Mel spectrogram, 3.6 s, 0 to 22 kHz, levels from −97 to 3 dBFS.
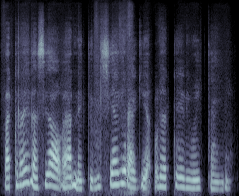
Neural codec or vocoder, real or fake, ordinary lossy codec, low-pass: codec, 44.1 kHz, 2.6 kbps, DAC; fake; none; none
